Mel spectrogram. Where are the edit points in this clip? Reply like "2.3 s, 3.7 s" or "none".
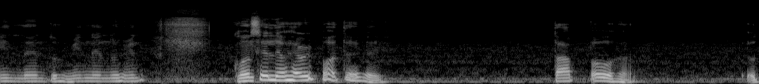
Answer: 2.5 s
